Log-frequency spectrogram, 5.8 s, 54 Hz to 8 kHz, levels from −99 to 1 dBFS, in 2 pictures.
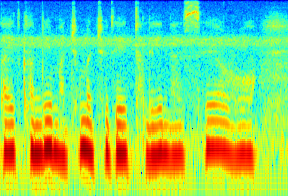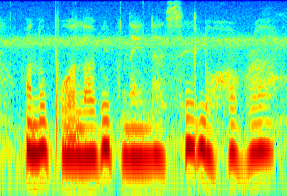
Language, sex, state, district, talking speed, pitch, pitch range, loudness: Nagamese, female, Nagaland, Kohima, 200 wpm, 165 Hz, 155-175 Hz, -12 LUFS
